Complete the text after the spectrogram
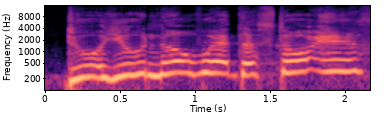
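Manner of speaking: put-on Chinese accent, pitched very high. Imitating a woman who speaks English in the accent of those around her: imitated Chinese accent. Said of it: "So if it was like Chinese".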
